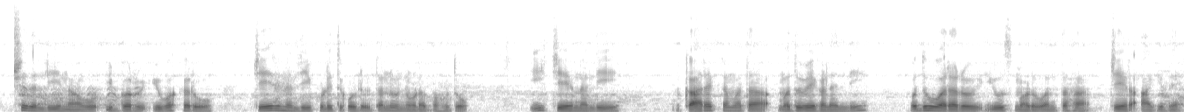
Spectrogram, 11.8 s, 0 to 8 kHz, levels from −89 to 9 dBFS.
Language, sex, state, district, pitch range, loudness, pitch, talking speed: Kannada, male, Karnataka, Shimoga, 100-120 Hz, -33 LUFS, 115 Hz, 110 wpm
